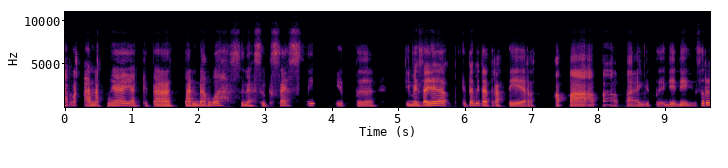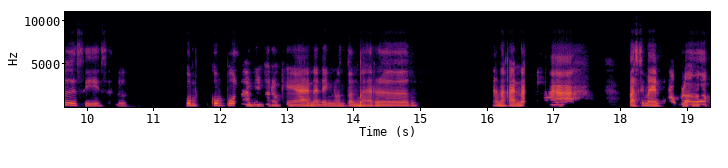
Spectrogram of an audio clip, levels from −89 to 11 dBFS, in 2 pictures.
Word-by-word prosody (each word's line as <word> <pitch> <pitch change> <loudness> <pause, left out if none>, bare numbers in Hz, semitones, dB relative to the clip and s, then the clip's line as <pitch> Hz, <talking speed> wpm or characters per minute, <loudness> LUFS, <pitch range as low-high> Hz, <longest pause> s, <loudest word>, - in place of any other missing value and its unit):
anak-anaknya 180 0 -2 0.2
yang 175 -3 -2
kita 165 -2 -4 0.4
pandang, 165 0 +1
"Wah, 210 0 0 0.2
sudah 155 -2 -4
sukses 190 +4 -4 0.2
nih," 220 0 -2 0.4
gitu, - - -13 0.7
ya - - -7
biasanya 175 +3 +5 0.4
kita - - -4
minta 175 -5 +3
traktir 145 -1 -2 0.5
apa 140 +1 -3 0.3
apa - - -10 0.2
apa - - -13 0.2
gitu. 150 0 -13 0.2
Jadi 150 +3 -2 0.3
seru 235 +3 +4 0.3
sih, 150 -1 -4 0.2
seru, - - -20 1.0
kum 195 -2 +4 0.3
kumpul 200 -1 +3 0.2
ada 160 -1 0
yang 145 - -6
karaokean, 155 -1 +1
ada 140 - -1
yang 145 - -4
nonton 155 +2 -2
bareng. 170 +3 +1 1.2
Anak-anak, 155 0 +4 0.2
iya, 140 0 +3 1.0
pasti 150 +6 +3
main 160 -4 +6
Roblox. 155 +3 0
165 Hz, 110 wpm, -26 LUFS, 150-180 Hz, 1.2 s, main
